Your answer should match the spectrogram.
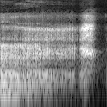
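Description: A man's voice making one long, low, drawn-out groan that fades after about a second and a half. A short breathy sound follows near the end.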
